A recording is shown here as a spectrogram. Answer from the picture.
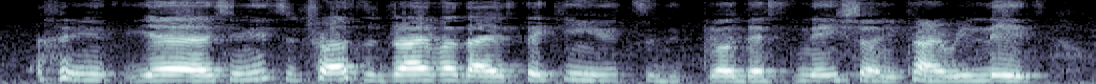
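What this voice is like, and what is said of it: Congested voice. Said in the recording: “I have a cold. ... sorry about the coughing”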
